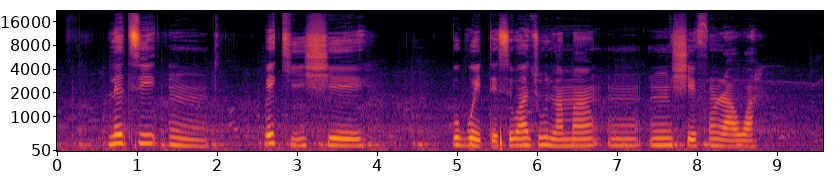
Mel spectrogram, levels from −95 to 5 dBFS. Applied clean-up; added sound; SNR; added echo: none; Crowd; 17 dB; none.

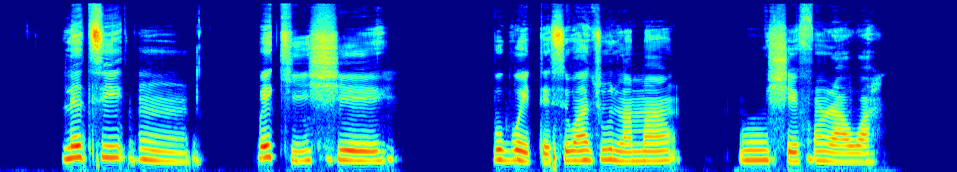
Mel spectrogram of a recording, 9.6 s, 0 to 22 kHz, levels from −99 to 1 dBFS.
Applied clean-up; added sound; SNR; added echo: neural mask model Resemble Enhance denoiser.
